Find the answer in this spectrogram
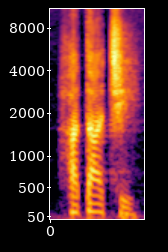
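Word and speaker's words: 二十歳: For 20 years old, there is a special word and it is hatachi.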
